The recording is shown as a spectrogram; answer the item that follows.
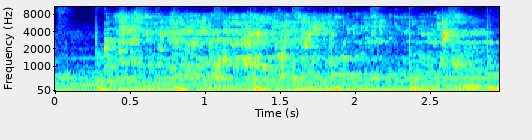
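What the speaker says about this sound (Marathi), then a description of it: "आता एका कुकरमध्ये आपल्याला थोडं पाणी टाकायचं आहे." Water poured into a pressure cooker, a steady splashing stream into the metal vessel with a faint rhythmic low thumping beneath it, close and moderately quiet, no voices.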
